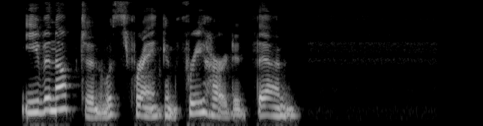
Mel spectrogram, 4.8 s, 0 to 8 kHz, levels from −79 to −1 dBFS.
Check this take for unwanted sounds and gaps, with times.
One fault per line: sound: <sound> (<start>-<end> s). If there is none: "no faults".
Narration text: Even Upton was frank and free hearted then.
no faults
